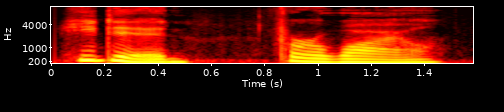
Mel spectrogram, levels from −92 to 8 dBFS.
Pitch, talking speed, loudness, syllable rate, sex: 185 Hz, 150 wpm, -17 LUFS, 5.3 syllables/s, female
